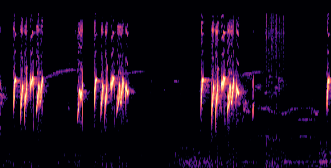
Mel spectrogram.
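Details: Red-whiskered bulbul song in the slow, clear 'เบิ้ล' doubled style, played to caged birds for copying; three lively phrases of rapid warbled notes, with short silences between them and faint background rustling.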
